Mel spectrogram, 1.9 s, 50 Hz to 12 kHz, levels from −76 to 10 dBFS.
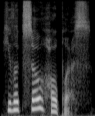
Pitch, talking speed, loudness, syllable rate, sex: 225 Hz, 125 wpm, -16 LUFS, 4.0 syllables/s, female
